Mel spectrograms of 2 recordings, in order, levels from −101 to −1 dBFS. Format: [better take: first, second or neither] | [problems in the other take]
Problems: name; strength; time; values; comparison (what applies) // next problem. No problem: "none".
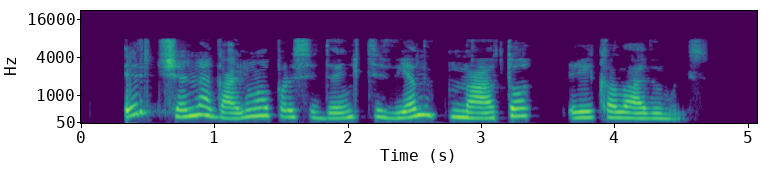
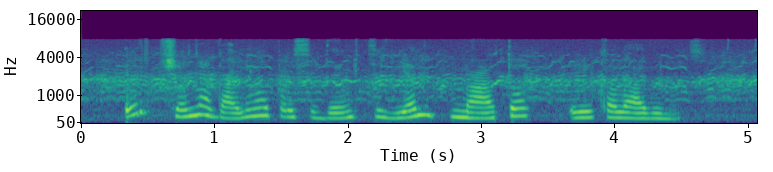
first | background sound (Fowl); 13 dB below the speech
